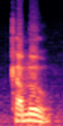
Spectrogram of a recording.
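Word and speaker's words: Camus: Jean PA sartu and Albert or Albert Alber kamu all right that's how you pronounce those uh look them up in the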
